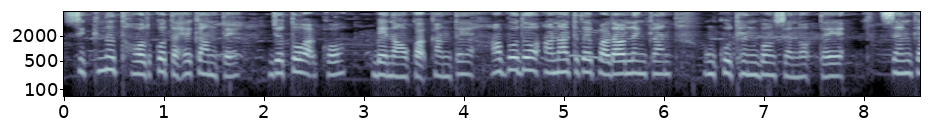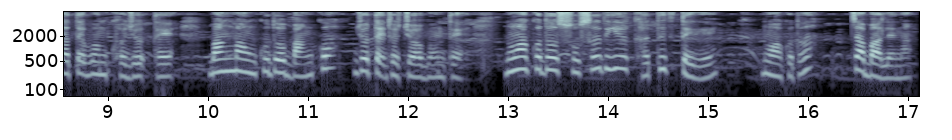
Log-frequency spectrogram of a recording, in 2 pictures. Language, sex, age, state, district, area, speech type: Santali, female, 18-30, West Bengal, Bankura, rural, spontaneous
